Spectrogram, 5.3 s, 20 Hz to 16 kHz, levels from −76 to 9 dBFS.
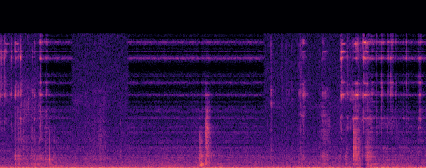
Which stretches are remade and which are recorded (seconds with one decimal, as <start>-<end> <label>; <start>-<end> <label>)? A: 0.0-0.5 recorded; 0.5-0.9 remade; 0.9-1.6 recorded; 1.6-3.3 remade; 3.3-4.6 recorded; 4.6-5.3 remade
